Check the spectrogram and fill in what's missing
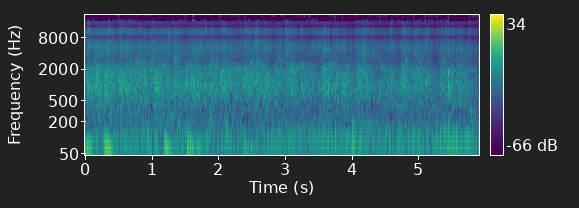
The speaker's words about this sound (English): Please let's clap for all those that shared.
